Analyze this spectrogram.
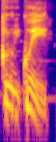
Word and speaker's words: Gui: You said it's not Gui. Gui. Gui like koi. Gui Fei. Like a koi fish.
